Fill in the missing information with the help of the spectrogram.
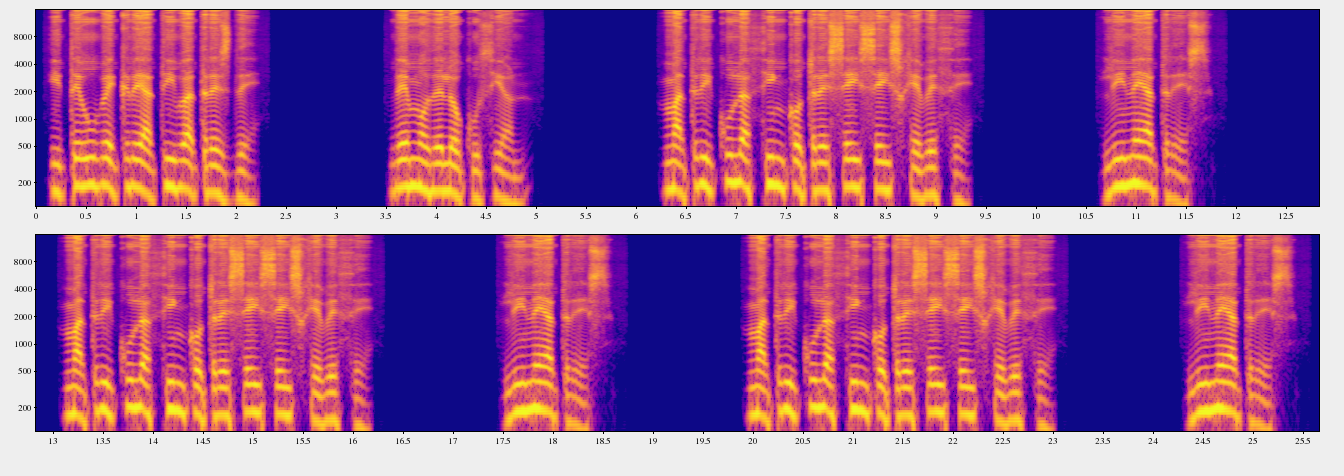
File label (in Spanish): locucion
